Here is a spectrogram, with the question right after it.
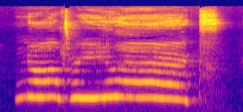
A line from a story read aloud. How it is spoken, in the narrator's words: Poppleton cried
